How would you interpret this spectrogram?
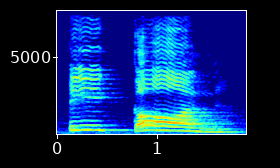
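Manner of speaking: loud bear command; roaring. Acted. Bear roaring at the mouse to leave. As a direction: banish him with a roar. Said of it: "roared the bear".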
